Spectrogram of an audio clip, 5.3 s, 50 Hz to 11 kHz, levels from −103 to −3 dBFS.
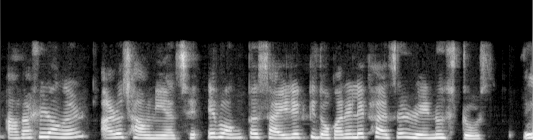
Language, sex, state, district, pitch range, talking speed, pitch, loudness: Bengali, female, West Bengal, North 24 Parganas, 255-300 Hz, 190 wpm, 275 Hz, -15 LUFS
